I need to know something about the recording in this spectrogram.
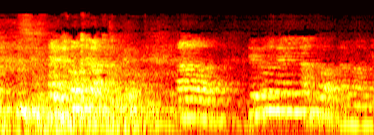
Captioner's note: laughs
